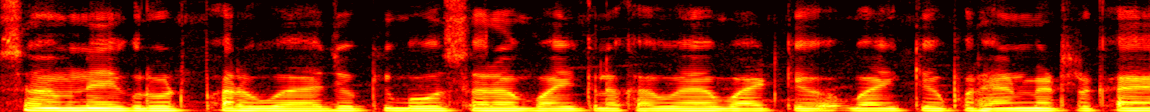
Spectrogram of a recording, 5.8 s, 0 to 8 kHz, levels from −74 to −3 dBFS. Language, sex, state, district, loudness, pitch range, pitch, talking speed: Hindi, male, Jharkhand, Deoghar, -14 LUFS, 135-145 Hz, 140 Hz, 230 wpm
